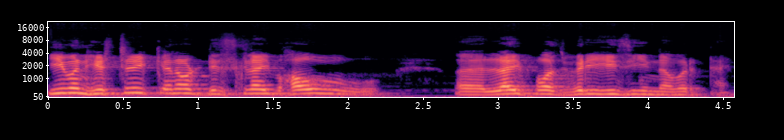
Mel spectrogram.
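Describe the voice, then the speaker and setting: A man's high voice at a moderate pace, ordinary pitch variation, audible room echo. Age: 90s. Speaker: retired civil servant. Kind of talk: speech to students. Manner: halting.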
